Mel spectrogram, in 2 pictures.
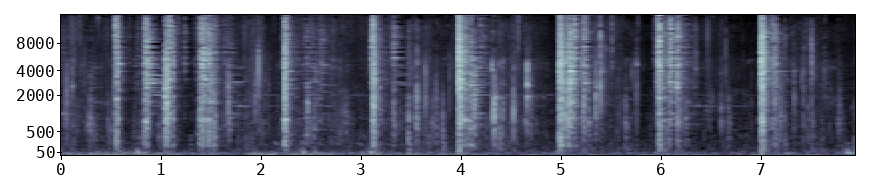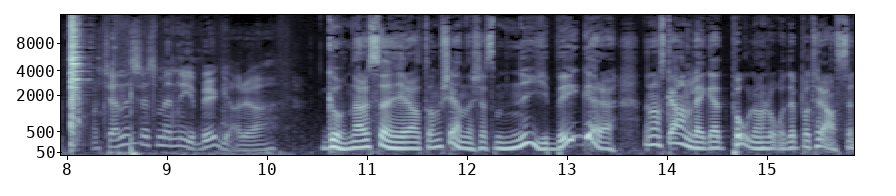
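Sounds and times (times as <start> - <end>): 
hoe chopping into stony ground in a village: 0.0 - 9.3
speech: 8.2 - 15.8.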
